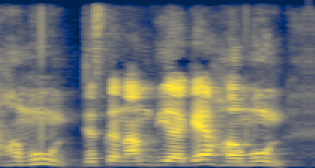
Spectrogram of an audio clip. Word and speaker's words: Hamoon: लेकिन ये जो तूफान है तेज के कंपैरिजन में हमून जो तूफान बताया गया, जिसकी स्पेलिंग है HAMOON, इसकी फिर भी जो पॉसिबिलिटीज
